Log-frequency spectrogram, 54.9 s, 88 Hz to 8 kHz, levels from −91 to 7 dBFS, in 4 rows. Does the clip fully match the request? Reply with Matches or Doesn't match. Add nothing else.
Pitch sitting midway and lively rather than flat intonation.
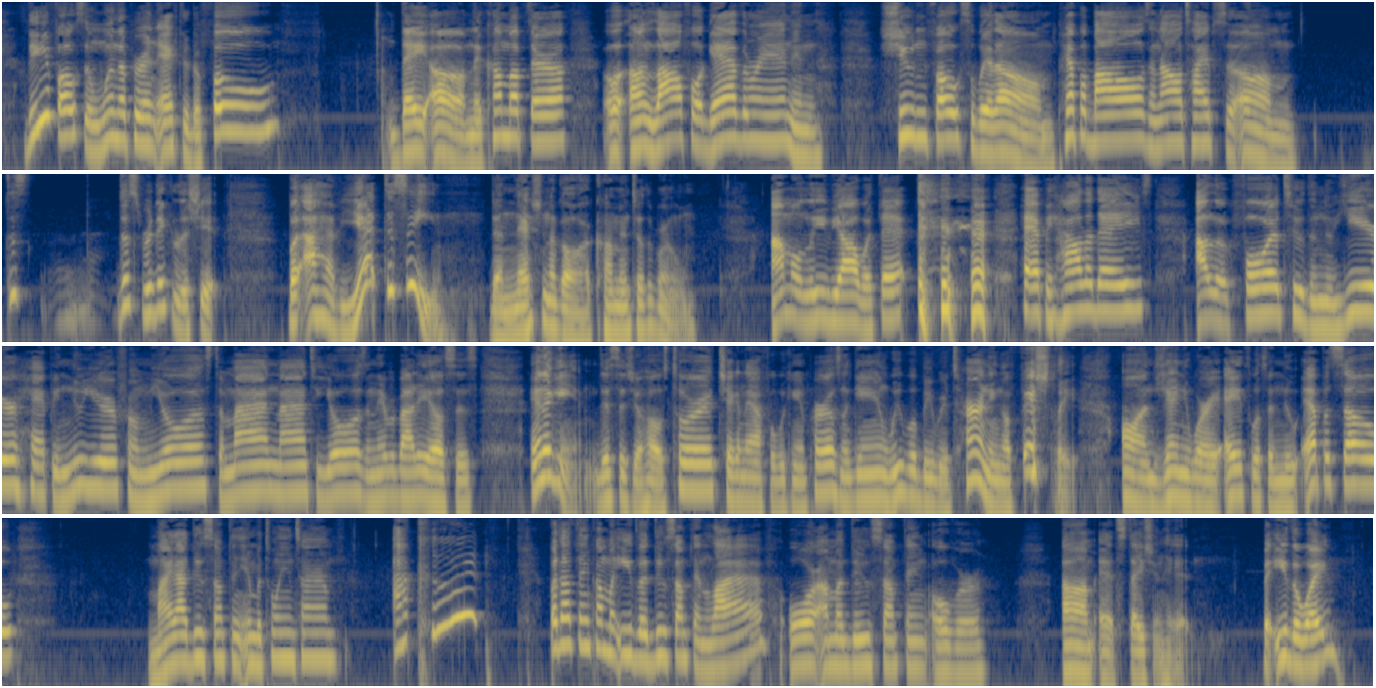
Matches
